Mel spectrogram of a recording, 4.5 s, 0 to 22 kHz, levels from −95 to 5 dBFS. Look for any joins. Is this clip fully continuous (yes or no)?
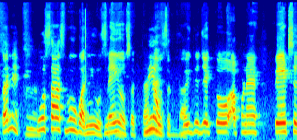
yes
